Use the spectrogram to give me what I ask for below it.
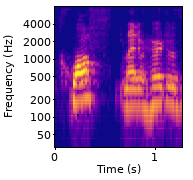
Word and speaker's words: QOF: Next one is, it's pronounced QOF. You might have heard of that. QOF.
